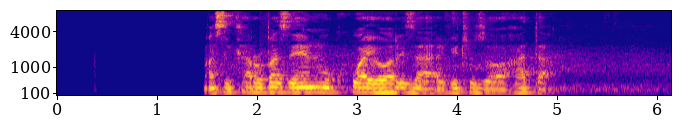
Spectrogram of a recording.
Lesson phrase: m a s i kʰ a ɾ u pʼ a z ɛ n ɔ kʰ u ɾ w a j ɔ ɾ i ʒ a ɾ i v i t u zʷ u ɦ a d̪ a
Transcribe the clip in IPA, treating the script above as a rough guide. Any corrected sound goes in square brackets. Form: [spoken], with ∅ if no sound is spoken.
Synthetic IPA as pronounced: m a s i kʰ a ɾ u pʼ a z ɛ n [u] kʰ u [∅] w a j ɔ ɾ i [z] a ɾ i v i [tʰ] u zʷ [ɔ] ɦ a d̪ a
